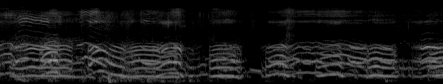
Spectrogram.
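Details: Newborn-litter Doberman Pinscher puppies, red-rust, seven females and four males born 7-12-10, first day out: many overlapping thin whining cries rising and falling, nearly continuous, almost two calls a second.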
